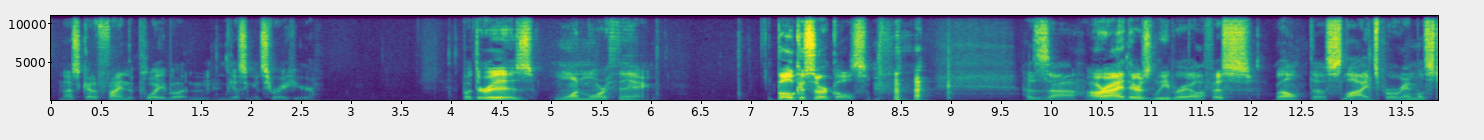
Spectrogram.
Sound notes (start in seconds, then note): 7.9 laughing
